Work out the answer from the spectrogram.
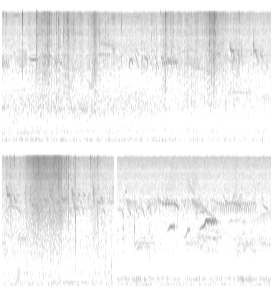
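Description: Near-silent marsh ambience with a low rumble and a few faint, short bird chirps, more of them after a brief dropout about two thirds in.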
